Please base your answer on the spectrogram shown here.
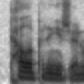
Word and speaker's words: Peloponnesian: I said Peloponnesian, which is how it's pronounced.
